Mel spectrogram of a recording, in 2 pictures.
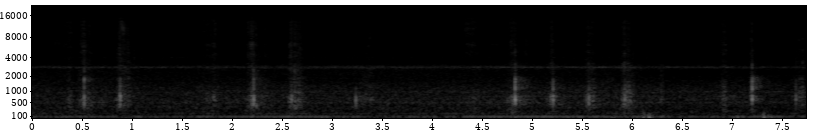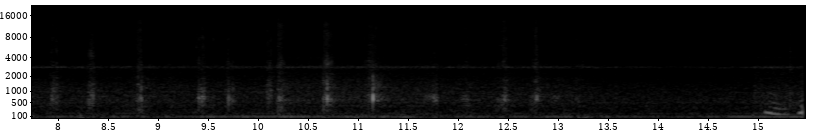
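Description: A knife cuts through pineapple with repeated crisp slicing and crunching strokes at an irregular pace, close by and fairly quiet, with no talk.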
